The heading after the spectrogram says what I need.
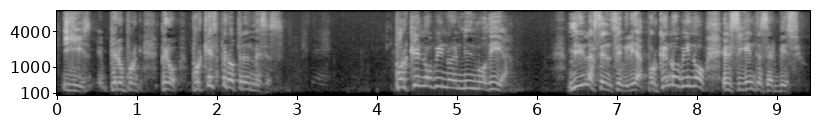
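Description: A man's voice: sits high, sing-song, moderate pace, husky. A man, a pastor preaching a sermon to his church, telling self-deprecating stories and asking the congregation questions. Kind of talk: sermon with personal anecdotes. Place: church service.

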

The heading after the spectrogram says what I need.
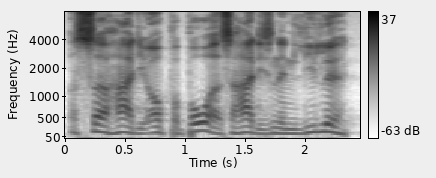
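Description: A man co-hosting a casual podcast chat, telling long stories full of fillers. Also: medium pitch. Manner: rambling storyteller, many fillers and "du ved, ikke?". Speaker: podcast co-host.

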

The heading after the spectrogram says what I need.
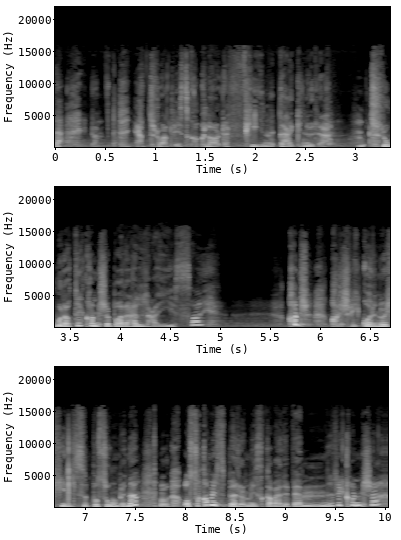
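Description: A woman's voice: on the high side, big pitch swings, slight background noise. A woman voicing a sweet, naive young male animal in a children's audio play, earnest and hesitant. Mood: timid.

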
